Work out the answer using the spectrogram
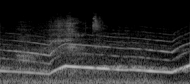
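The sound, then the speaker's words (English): A police car siren wails as the car pulls up behind an SUV on a city street. The loud, steady electronic tone jumps up in pitch partway through, slowly sinks, then climbs again at the end. “A police car pulls up behind her.”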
